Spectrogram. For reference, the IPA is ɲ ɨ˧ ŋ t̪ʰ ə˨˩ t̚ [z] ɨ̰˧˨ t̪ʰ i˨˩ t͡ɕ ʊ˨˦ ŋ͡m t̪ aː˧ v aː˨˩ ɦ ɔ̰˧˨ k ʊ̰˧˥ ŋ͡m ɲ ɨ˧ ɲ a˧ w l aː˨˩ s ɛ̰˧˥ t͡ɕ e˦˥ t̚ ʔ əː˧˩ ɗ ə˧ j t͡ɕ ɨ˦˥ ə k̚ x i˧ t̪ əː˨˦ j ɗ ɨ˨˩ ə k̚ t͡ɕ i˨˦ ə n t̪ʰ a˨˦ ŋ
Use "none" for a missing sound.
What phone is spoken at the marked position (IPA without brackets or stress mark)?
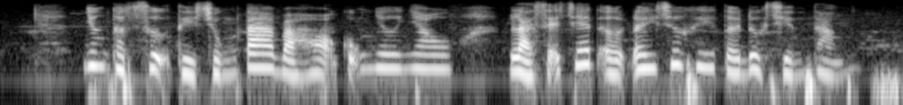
s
